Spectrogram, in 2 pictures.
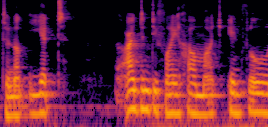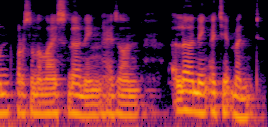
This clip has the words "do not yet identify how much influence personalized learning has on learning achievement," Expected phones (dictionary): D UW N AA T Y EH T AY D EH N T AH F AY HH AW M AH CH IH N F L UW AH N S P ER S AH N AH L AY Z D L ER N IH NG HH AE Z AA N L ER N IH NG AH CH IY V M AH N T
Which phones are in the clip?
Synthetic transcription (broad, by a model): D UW N AA T Y EH T AY D EH N T AH F AY HH AW M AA CH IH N F L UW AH N P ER S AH N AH L AY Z L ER N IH NG HH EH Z AA N L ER N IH NG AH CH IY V M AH N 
